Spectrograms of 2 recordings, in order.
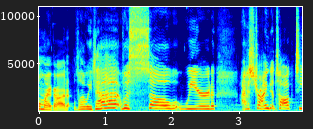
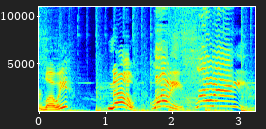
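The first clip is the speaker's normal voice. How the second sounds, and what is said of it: Screaming a name. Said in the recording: “why are you screaming my name?”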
